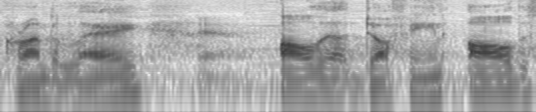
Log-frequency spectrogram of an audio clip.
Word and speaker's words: Carondelet: well we're going to mispronounce everything is you know Charters Carondelet you know instead of Carondelet all the Doffing all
